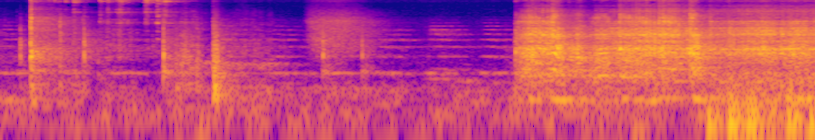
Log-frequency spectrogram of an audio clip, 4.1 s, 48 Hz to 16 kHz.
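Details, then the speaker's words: Motorcycle, kick-start removed, 12-volt battery first too weak to crank, recharged about one minute by spinning rear wheel in 4th gear: a few short, weak starter bursts, then engine catches at once and revs strongly; electric start now works. "Sudah bisa ya teman-teman ya. Sudah bisa starter walaupun tadi agak mau mati gitu ya. Tapi ini sudah kuat starter."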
